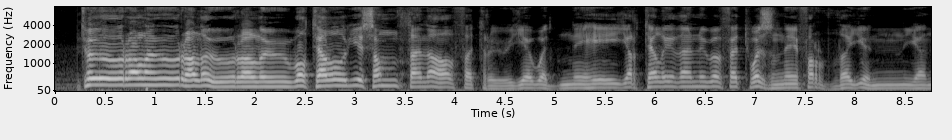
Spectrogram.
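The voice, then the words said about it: Scottish accent, singing. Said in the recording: “this is Scottish Union music. And I love the accent.”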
